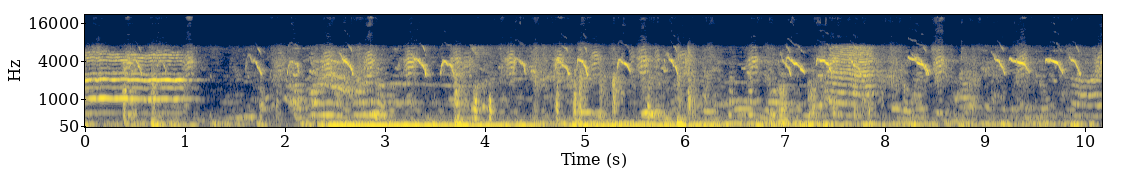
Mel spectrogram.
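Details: Backyard poultry flock of chickens, hens and roosters: dense overlapping sharp, high descending peeps repeated rapidly, with a harmonic clucking note early on and a steady low hum underneath.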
